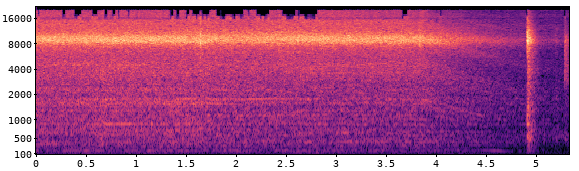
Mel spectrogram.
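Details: American Viking 507 Electronic vacuum cleaner (US-market Electrolux), first look: smooth steady high motor whine with even airflow rush winding down at shutdown; motor runs healthy and quiet.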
